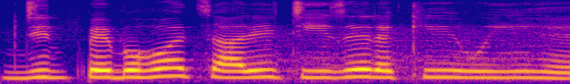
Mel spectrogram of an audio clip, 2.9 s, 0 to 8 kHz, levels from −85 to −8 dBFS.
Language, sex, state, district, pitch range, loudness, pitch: Hindi, female, Jharkhand, Ranchi, 230-250 Hz, -16 LUFS, 245 Hz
